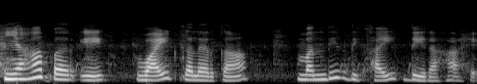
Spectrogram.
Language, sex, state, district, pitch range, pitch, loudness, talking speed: Hindi, female, Madhya Pradesh, Dhar, 195-245 Hz, 210 Hz, -17 LUFS, 140 wpm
